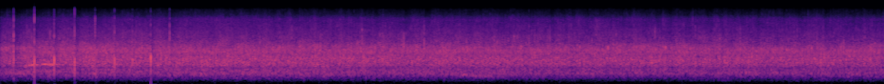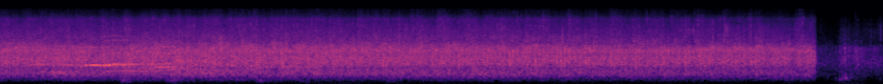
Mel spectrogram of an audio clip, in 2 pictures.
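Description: An audience at a books-and-authors event bursts into steady, loud applause for two speakers taking the stage. The dense clapping is sustained for about twenty seconds before cutting off abruptly.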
